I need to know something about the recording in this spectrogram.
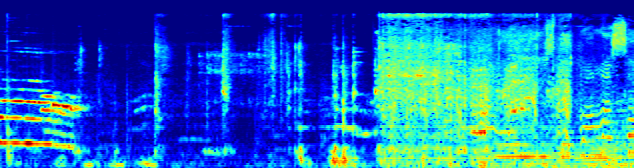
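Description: A rooster crowing, the call falling away about a second in. Then scattered clicks and knocks of hand tools on metal, and from about two-thirds through a continuous dense buzz of a cordless impact wrench.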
